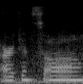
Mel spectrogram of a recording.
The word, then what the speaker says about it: Arkansas: Like all the Arkansas, Kansas, like they have the same ending, but the pronunciation is different.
